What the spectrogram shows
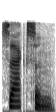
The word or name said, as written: Saxon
